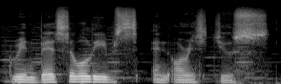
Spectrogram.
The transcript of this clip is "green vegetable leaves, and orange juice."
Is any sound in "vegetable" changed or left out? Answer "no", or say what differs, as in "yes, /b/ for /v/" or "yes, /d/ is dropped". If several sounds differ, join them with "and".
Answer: yes, /b/ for /v/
